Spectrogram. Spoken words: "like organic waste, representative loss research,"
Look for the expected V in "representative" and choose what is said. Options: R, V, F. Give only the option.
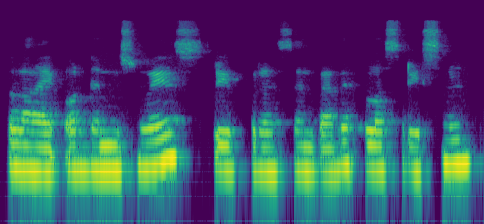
F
